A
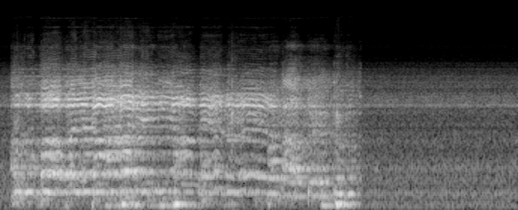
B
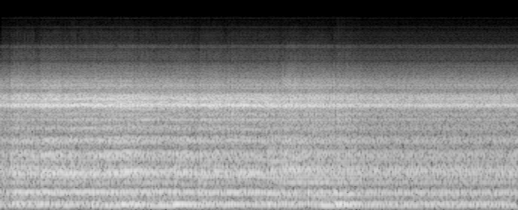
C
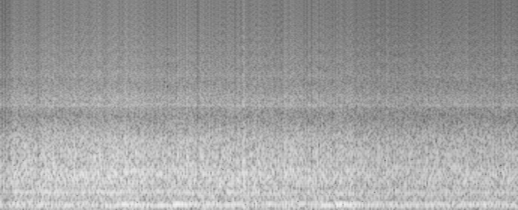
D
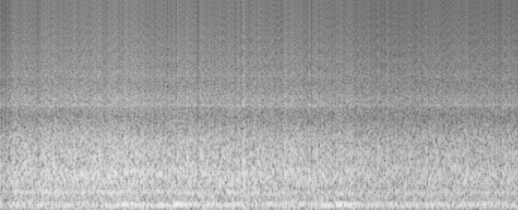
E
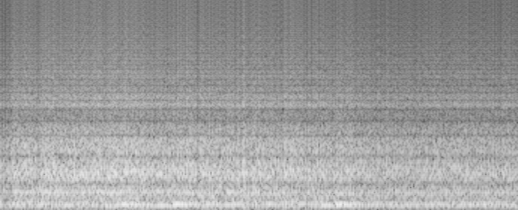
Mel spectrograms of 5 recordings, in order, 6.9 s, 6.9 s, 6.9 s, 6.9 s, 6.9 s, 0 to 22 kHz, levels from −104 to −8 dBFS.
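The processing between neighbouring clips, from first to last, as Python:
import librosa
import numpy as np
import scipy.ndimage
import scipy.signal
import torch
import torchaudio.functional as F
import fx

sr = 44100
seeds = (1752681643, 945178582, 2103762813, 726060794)

y1 = fx.bin_compress(x, sr, power=0.2)
y1 = F.gain(torch.from_numpy(y1), -3.0).numpy()
y2 = fx.low_shelf(y1, sr, hz=78.0, db=11.0)
y2 = fx.sample_hold(y2, sr, seeds[0], rate_hz=2200.0, jitter_pct=20)
y3 = y2
y4 = fx.notch_comb(y3, sr, f0_hz=510.0)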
